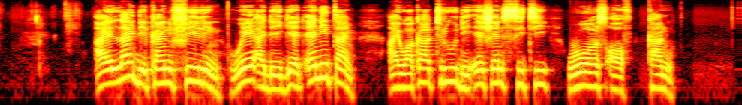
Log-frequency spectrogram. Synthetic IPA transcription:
ʔajlaɪk̚dəkãɪ̃ndfilĩŋweajdeɡɛtɛnitãɪ̃m | ajwakatɹudieʃãnsitʰi | wɔlsɔf | kanu

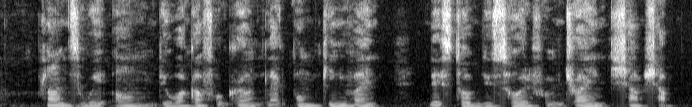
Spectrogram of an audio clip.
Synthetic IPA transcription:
pʰlãntsweʔʔɔ̃ndəwakafɔɡɹãʊ̃ndlaɪk̚pʰɔ̃mkĩnvãɪ̃n | destʰɔp̚disɔɪlfɹɔ̃mdɹaɪĩnʃapʃa̰p̚

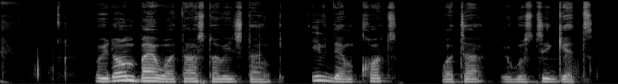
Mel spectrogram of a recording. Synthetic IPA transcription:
widõnbaɪwɔtastɔɹid͡ʒtãŋk | ifdɛ̃mkʰɔt | wɔtʰawiwilstilɡɛt

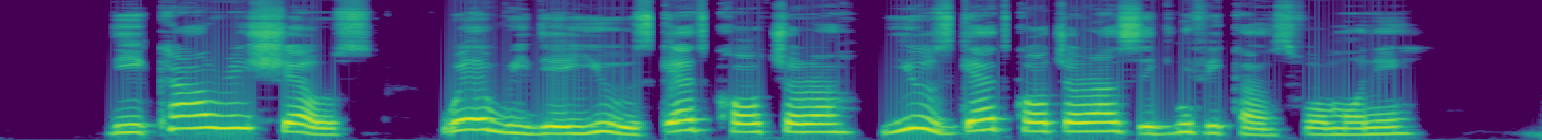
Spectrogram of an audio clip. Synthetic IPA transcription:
dikʰalɹiʃɛls | wɛwidejuzɡɛtkʰɔlt͡ʃɔɹajuzɡɛtkɔlt͡ʃɔɹalsiɡnifikãnsfɔmɔni

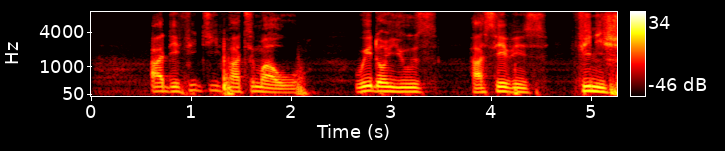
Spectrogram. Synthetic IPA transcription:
adefitʰipʰatʰimawo | wedɔ̃njuz | hasɛvĩns | finiʃ

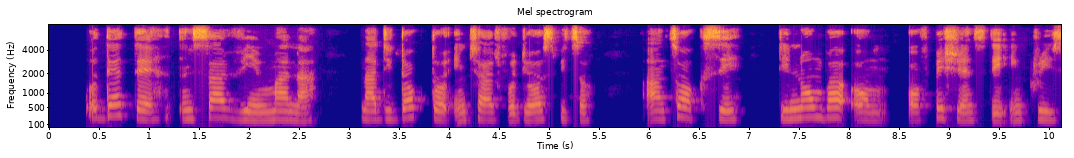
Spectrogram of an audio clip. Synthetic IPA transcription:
o̰dɛtɛn̩savĩŋmana | nadidɔk̚tɔʔḭ̃nt͡ʃad͡ʒfɔdihɔspitʰal | ãntɔkse | d̥inɔ̃mbaʔ | ɔvpeʃɛ̃ntsdeʔḭ̃ŋkʰɹis

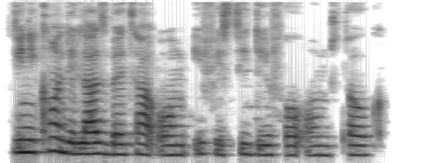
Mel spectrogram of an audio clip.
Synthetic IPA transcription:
ɡinikʰɔ̃ndelasbɛtʰaʔomḭfistidefɔʔɔ̃mtʰɔk

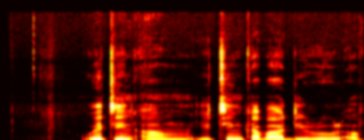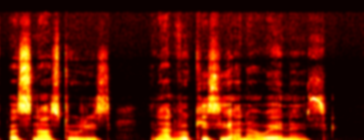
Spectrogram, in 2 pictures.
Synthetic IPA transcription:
wetĩŋɔ̃mjutʰĩŋkʰabaʊt̚diɹulɔ̰fpɛsɔnalstɔɹis | ḭ̃nadvɔkʰesiã̰nawɛnɛs

